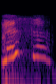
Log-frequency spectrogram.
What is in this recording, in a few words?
cute anime girl voice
